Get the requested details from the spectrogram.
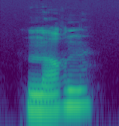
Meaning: gloomy, glum, dismal, dreary
- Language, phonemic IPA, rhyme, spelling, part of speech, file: French, /mɔʁn/, -ɔʁn, morne, adjective, Fr-morne.ogg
